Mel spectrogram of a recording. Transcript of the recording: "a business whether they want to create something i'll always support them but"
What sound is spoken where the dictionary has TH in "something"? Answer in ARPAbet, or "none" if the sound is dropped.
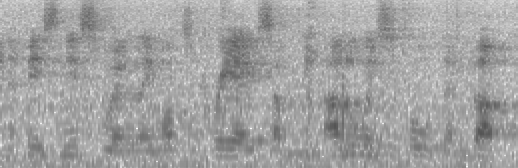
TH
